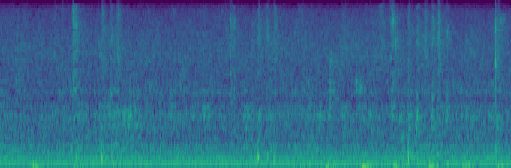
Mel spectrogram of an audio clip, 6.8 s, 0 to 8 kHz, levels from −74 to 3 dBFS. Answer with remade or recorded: recorded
